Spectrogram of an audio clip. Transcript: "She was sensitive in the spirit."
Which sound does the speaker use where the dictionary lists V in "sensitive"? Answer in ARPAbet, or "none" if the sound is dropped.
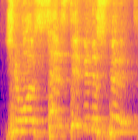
W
